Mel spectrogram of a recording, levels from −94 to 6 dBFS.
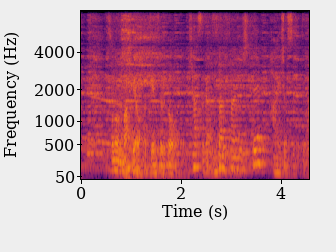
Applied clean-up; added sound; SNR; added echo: none; Bowed string instrument; 14 dB; reverberation time 1.0 s.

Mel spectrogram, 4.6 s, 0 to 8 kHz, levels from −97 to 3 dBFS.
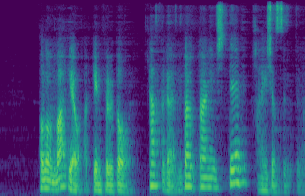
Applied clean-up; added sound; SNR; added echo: neural mask model DeepFilterNet 3.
